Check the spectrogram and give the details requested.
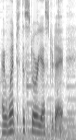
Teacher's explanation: That's the power of reduction. The I, to, and the are merely transient sounds that facilitate the connection between the booms. · the word yesterday, a four-syllable adverb, takes up roughly the same chunk of time as the preceding three-word phrase I went to the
